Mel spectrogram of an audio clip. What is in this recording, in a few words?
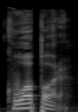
"kopor", slovencina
